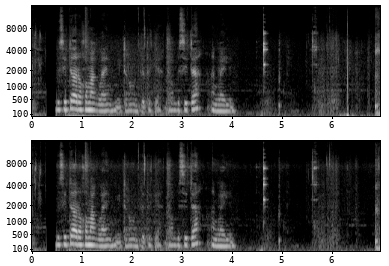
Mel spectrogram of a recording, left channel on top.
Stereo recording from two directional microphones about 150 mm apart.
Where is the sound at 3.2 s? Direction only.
10° right (ahead or behind).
